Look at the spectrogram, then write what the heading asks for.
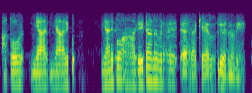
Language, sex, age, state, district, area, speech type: Malayalam, male, 18-30, Kerala, Malappuram, rural, conversation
